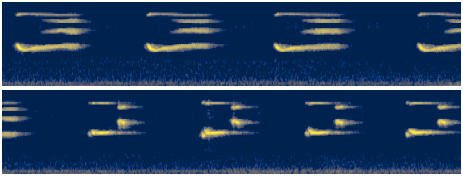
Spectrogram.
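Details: Northern mockingbird singing: four long, smooth rising whistles spaced over a second apart, then a shift to quicker, clipped two-note phrases repeated four times, all clear against a quiet background.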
